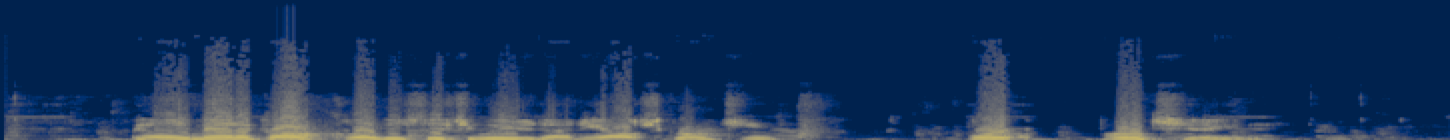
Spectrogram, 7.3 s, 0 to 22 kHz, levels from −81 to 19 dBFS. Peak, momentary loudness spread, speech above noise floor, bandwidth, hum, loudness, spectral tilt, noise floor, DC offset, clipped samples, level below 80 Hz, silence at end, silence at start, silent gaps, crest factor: 0 dBFS; 12 LU; 36 dB; 13.5 kHz; none; -10 LUFS; -6.5 dB/octave; -46 dBFS; under 0.1%; under 0.1%; -36 dBFS; 0.5 s; 0.35 s; none; 12 dB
